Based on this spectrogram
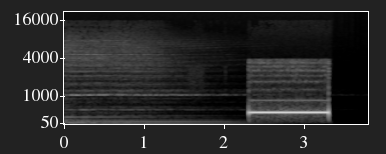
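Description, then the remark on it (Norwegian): A phone call rings out: a single loud, steady ringback tone lasting about a second, following a fading, lingering musical tone, with no voices. “Så vi ringte ham opp.”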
